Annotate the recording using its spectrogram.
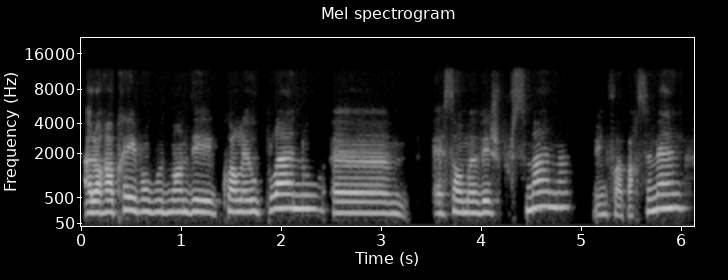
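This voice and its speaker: A woman's voice: fairly high pitch, normal speed, dull audio. Woman teaching Portuguese in French. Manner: explains with many fillers and French-Portuguese switching. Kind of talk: language lesson chat.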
